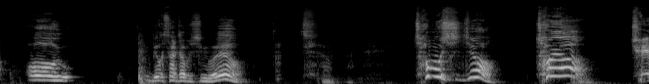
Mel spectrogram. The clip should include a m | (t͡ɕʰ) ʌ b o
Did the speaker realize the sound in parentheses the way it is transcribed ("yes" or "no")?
yes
